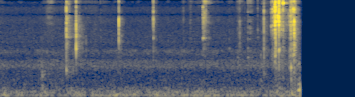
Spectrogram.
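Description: Light plastic clicks and taps from a small folding plastic compact mirror with a built-in comb being handled and opened: a few single clicks, then a quick cluster of louder clicks near the end that stops abruptly.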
